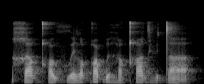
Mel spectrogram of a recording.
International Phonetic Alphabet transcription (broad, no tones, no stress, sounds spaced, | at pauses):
χ ɛ qʰ o xʷ ɛ l ʏ q ʏ ɓ ə ɦ ə qʰ ɛ dʱ ʏ t a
